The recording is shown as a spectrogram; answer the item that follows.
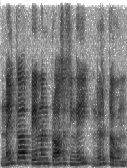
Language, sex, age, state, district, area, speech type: Tamil, male, 30-45, Tamil Nadu, Cuddalore, urban, read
